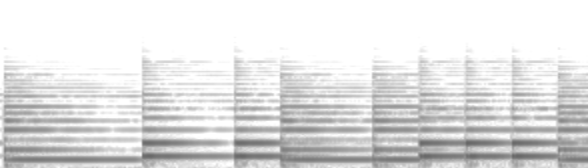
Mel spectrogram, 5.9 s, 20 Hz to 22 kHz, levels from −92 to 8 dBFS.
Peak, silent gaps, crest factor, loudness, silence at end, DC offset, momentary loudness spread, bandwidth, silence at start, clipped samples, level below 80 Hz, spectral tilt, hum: -26 dBFS; none; 14 dB; -40 LUFS; 0 s; under 0.1%; 9 LU; 6.6 kHz; 0 s; under 0.1%; -74 dBFS; -7 dB/octave; none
